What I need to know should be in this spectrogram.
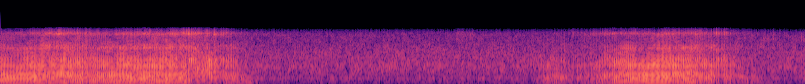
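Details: Loud rattling snores while breathing in, with quiet pauses between breaths, from a sleeping adult reportedly drunk; heavy snoring.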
